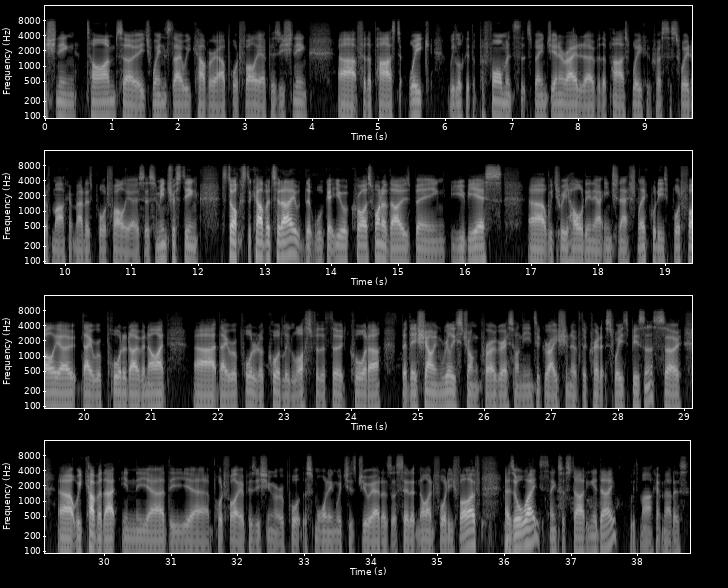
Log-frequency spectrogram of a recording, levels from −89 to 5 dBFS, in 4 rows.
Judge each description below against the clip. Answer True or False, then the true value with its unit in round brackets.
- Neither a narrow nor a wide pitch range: False (2.3 semitones)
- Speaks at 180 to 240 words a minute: True (185 wpm)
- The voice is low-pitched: True (90 Hz)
